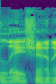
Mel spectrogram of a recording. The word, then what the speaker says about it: Lei Shen: He's Emperor Li Shen, pronounced Lei Shen. I guess I'm saying it wrong.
